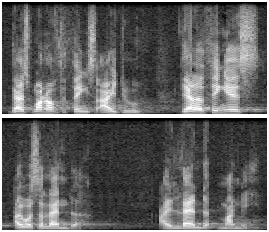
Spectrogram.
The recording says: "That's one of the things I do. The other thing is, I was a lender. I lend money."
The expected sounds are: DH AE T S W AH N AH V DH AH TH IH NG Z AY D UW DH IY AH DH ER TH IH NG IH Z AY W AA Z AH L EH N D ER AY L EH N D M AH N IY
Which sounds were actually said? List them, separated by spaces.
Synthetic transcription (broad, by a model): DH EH T S W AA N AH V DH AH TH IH NG S AY D UW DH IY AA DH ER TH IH NG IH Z AY W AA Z AH L EH N D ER AY L EH N D M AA N IY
